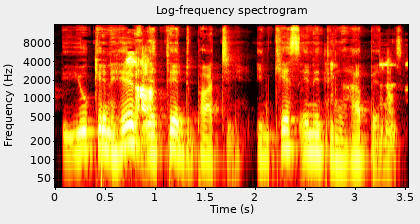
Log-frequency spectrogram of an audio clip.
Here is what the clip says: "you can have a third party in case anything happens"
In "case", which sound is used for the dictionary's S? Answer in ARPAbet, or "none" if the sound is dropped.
S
